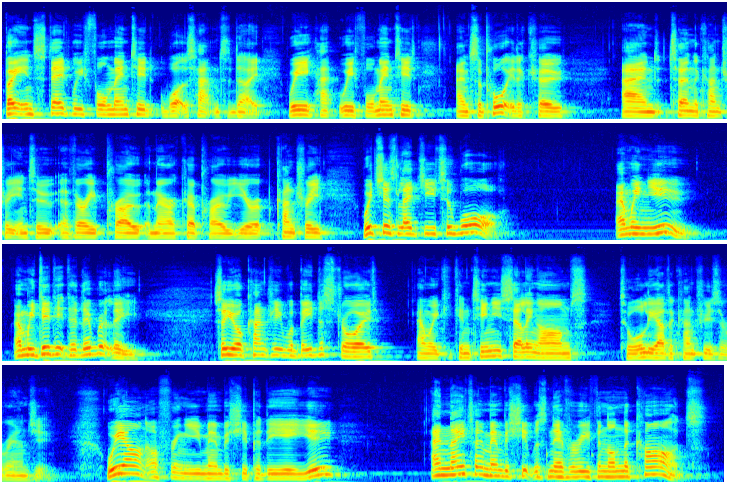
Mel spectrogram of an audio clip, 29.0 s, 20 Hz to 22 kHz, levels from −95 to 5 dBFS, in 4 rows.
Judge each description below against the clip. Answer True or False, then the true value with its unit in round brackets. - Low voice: True (125 Hz)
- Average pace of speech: True (160 wpm)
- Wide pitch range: True (8.2 semitones)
